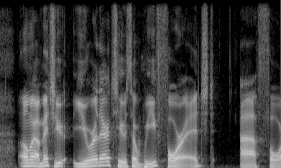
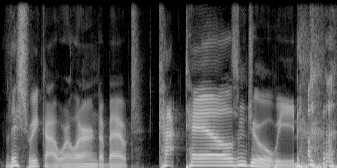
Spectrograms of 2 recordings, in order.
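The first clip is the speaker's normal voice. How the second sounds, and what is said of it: Put-on Southern Georgia accent. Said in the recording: “What accent is that? ... The south of Georgia, a Georgia peach?”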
